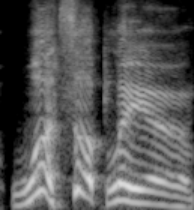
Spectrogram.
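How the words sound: It is said in an All Might impression.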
